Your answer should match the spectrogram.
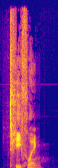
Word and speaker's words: tiefling: Evans wrote this series of novels about a tiefling, because apparently Johannes is going to poop himself if we pronounce it the other way.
